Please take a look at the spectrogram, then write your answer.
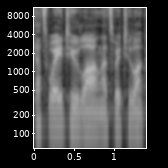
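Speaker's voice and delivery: plain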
